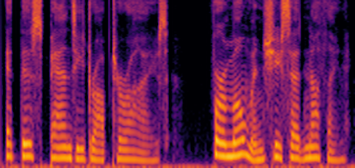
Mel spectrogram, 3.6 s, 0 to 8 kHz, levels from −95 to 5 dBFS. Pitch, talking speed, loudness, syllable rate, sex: 180 Hz, 205 wpm, -17 LUFS, 5.3 syllables/s, female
